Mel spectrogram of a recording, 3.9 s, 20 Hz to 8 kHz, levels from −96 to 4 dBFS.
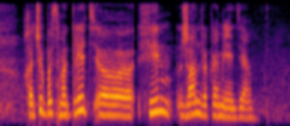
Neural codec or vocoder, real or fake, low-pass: codec, 16 kHz, 4 kbps, FreqCodec, larger model; fake; 7.2 kHz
